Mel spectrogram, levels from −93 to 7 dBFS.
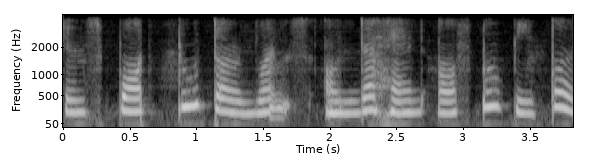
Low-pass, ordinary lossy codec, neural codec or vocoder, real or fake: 3.6 kHz; none; codec, 24 kHz, 1 kbps, SNAC; fake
